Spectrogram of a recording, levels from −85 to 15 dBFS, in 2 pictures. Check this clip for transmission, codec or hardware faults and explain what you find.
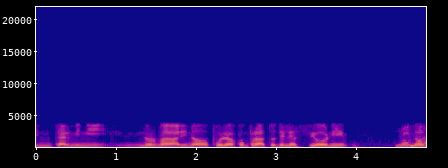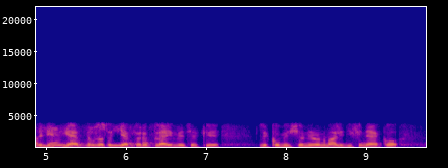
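The speech carries one fault for its whole length: AMR narrowband mobile codec damage. The AMR-NB codec rebuilds the voice from a vocal-tract model excited by a few pulses per subframe. The plainly audible buzzy, synthetic edge points to a low mode near 8 kbps. The line passes roughly 150 Hz to 3.7 kHz. On a spectrogram, energy stops flat at about 3.8 kHz with almost nothing below 150 Hz, and harmonics look smeared and blocky.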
